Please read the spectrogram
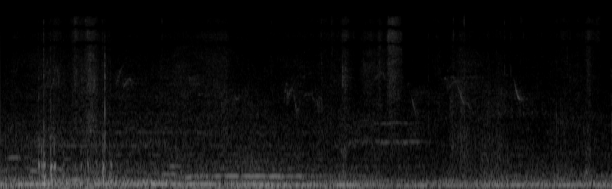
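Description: Garden soil mixed with cow-dung compost being scooped by a gloved hand and dropped into a terracotta pot, with a few soft knocks. Under it runs a steady low drone with a few short chirps.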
